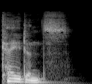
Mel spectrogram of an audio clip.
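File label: "cadence", British English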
